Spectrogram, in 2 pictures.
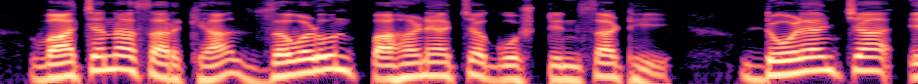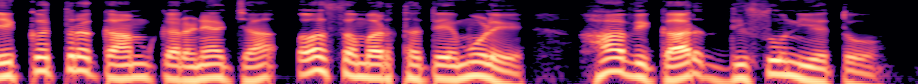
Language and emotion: Marathi, neutral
